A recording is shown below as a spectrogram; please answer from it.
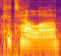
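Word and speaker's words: Katela: It's Catella. I just got to say I think Catella because it because K A T E L A that would that implies TA. Yes. Yes. That's that's how it's pronounced in the show.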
